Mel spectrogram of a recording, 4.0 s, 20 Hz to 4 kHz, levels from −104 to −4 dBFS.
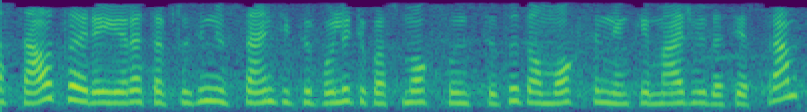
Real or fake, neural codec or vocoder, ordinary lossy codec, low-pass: real; none; MP3, 32 kbps; 3.6 kHz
